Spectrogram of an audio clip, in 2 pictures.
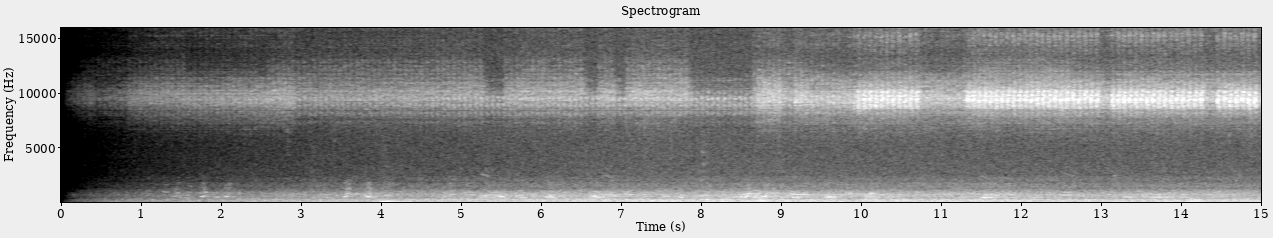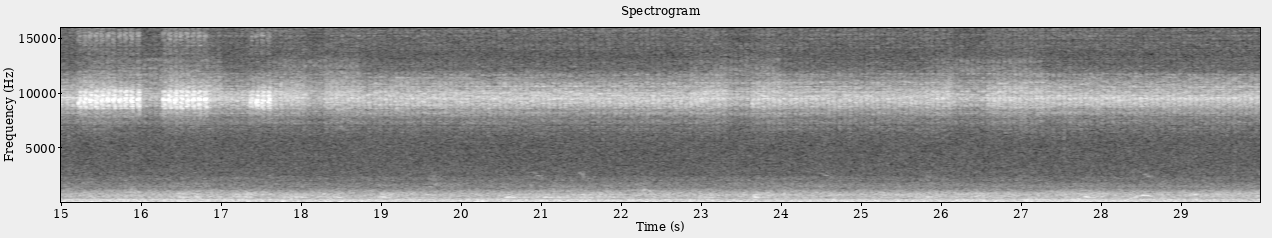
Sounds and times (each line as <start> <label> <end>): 0.2 crickets 29.9
1.2 distant dogs 2.4
3.3 distant dogs 4.2
4.9 distant dogs 10.2
11.4 distant dogs 12.0
12.6 distant dogs 14.0
16.5 distant dogs 19.3
20.5 distant dogs 24.0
